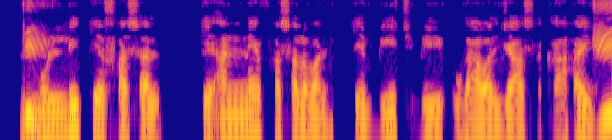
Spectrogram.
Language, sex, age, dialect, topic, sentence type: Magahi, male, 18-24, Western, agriculture, statement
